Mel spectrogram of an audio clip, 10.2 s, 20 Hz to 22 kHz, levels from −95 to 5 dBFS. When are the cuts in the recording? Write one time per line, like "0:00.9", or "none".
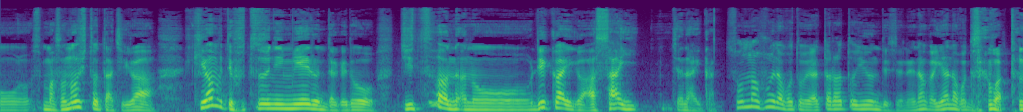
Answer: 0:07.2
